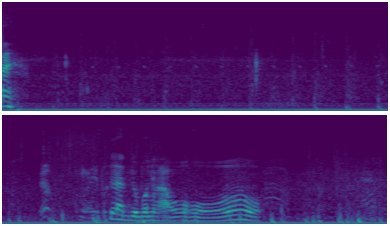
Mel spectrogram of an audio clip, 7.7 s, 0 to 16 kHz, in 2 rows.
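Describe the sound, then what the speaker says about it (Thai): A horse gallops in Red Dead Redemption 2, its steady clip-clop of hooves running under a low game drone while someone talks over it, his voice rising later. "ขี่ม้าก่อนขึ้นมาขึ้นมาไป"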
